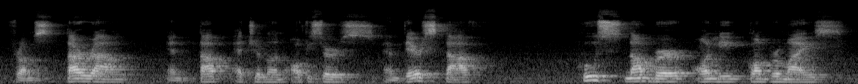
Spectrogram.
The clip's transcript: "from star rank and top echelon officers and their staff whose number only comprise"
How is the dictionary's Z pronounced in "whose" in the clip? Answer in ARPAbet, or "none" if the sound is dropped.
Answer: S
